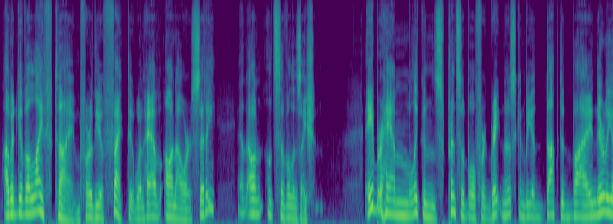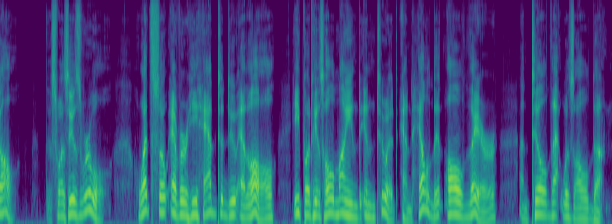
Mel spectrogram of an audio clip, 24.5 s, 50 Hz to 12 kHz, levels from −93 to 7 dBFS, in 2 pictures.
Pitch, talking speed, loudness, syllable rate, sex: 145 Hz, 135 wpm, -20 LUFS, 4.0 syllables/s, male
